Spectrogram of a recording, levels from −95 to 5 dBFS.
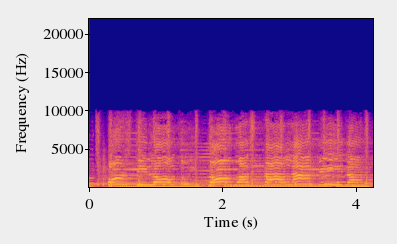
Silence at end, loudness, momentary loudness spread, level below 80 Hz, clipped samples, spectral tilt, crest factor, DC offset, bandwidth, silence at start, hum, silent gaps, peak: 0 s; -14 LUFS; 4 LU; -20 dBFS; under 0.1%; -4 dB/octave; 12 dB; under 0.1%; 10 kHz; 0 s; none; none; -2 dBFS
